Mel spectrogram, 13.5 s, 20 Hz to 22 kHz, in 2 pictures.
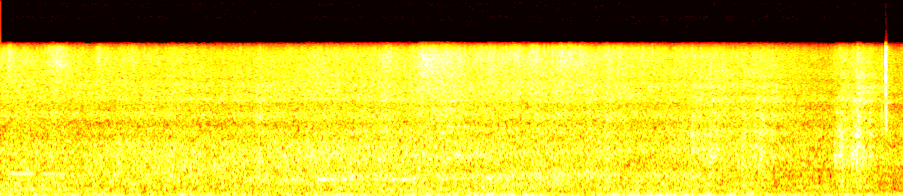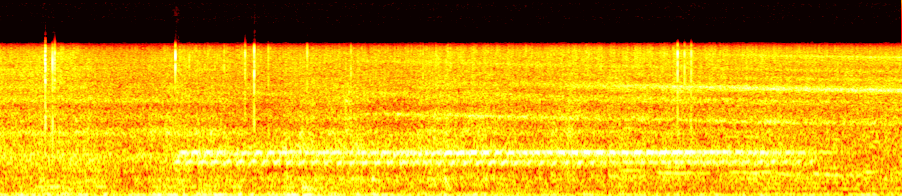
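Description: Keikyu 1000 series stainless train pulling out of the station and running away down the track, a steady rumble of wheels and motors with a couple of sharp clicks about six seconds in. From about eight seconds a warbling two-note electronic tone sounds for some five seconds, and near the end high tones slowly fall in pitch.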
